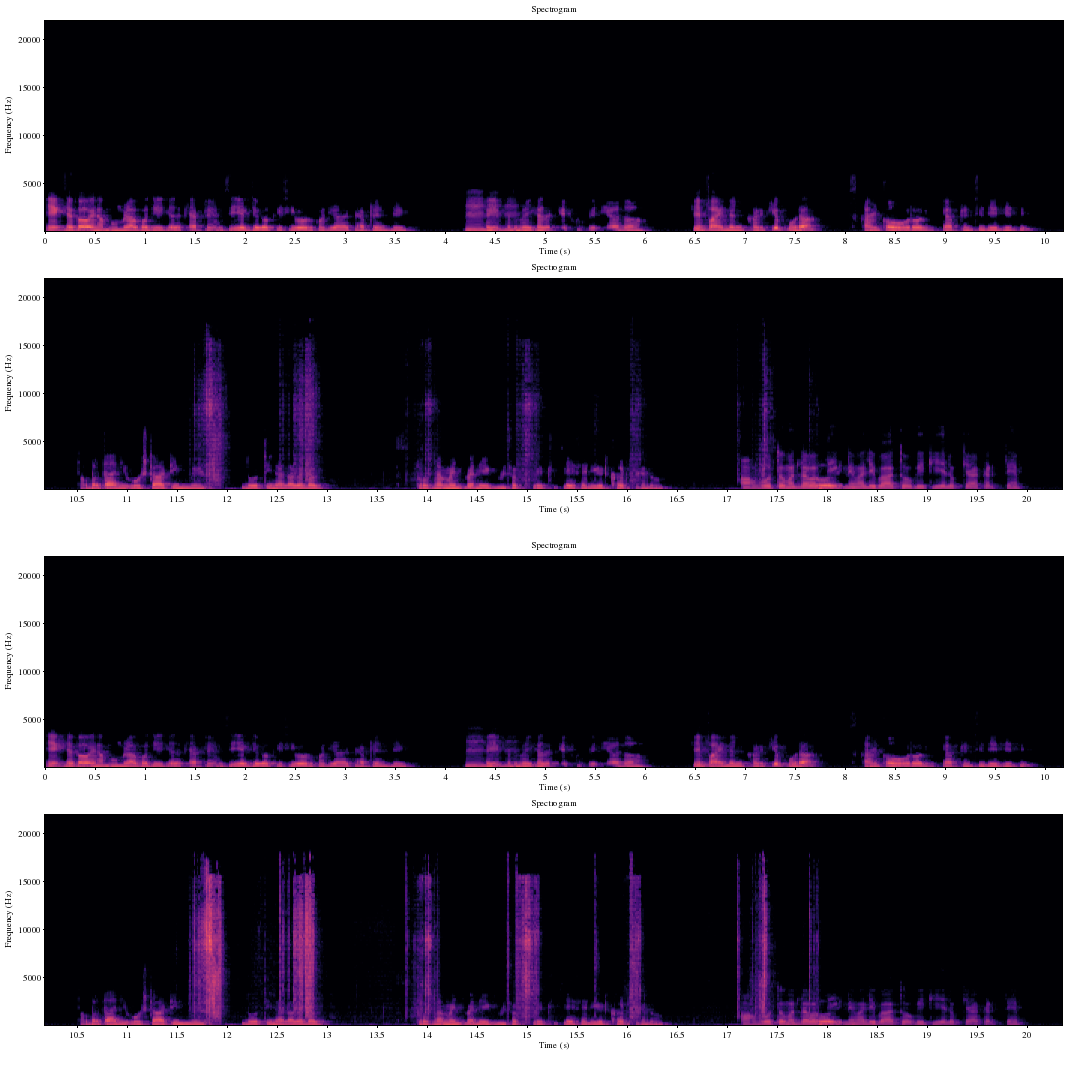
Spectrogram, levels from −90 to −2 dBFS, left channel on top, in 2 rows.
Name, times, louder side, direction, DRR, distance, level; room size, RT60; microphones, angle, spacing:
voice 1, 0.0-3.6 4.4-5.1 5.6-6.0 6.5-7.7 8.2-9.8 10.5-11.8 12.1-13.0 13.9-16.4 17.9-18.1, left 2 dB, 30° left, 0.5 m, -41 dB
voice 2, 4.2-4.9 17.1-20.0, left 3 dB, 70° left, 0.6 m, -48 dB
sound 1, 11.4-13.0 13.4-15.1 15.7-15.8 16.0-16.2 17.0-17.9, right 14 dB, 70° right, 0.5 m, -44 dB
15.5 x 5.2 x 3.8 m
head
